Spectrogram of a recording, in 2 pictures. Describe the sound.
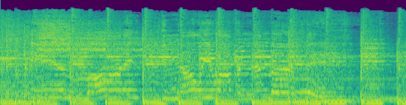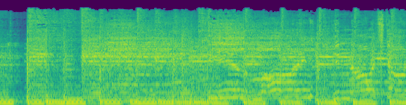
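An indie rock band track plays loud and continuous, with driving drums, a heavy bass line, layered guitars and sung vocals, dipping briefly around the five- and six-second marks before resuming at full strength.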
